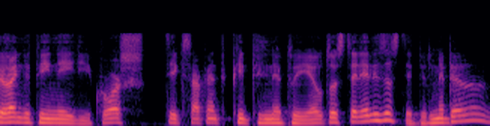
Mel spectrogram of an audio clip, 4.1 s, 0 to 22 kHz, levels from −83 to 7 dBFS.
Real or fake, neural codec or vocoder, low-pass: fake; codec, 16 kHz, 0.5 kbps, X-Codec, HuBERT features, trained on balanced general audio; 7.2 kHz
